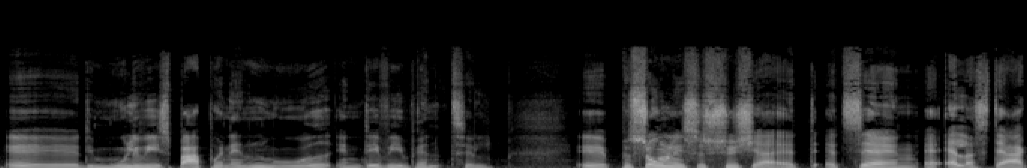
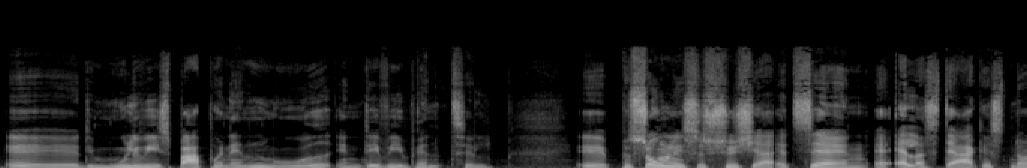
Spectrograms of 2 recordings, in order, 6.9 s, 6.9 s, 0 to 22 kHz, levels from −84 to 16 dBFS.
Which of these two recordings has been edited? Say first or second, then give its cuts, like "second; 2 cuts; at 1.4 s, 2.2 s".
second; 1 cut; at 5.1 s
